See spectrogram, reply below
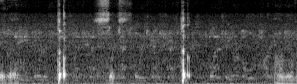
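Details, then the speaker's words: Adult in a cancer study with intractable hiccups and choking spasms, recorded on the day of a doctor's appointment: two sharp, abrupt hiccups a few seconds apart over quiet room noise; persistent hiccups. "I know that the hiccups will probably stop before I get there because they like to stop for doctors"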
